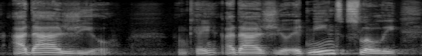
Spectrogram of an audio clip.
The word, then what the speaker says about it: Adagio: okay try saying after it's got very soft G here Adagio okay Adagio it means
